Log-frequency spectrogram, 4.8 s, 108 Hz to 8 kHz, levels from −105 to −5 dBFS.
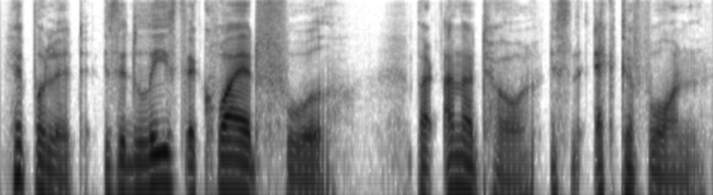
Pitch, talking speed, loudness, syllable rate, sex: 100 Hz, 165 wpm, -21 LUFS, 5.6 syllables/s, male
